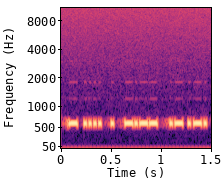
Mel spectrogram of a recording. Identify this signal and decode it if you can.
Morse code, heard as a keyed tone, about 53 wpm, 600 Hz, with radio noise. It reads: THEY AR
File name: archived / CRSnet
